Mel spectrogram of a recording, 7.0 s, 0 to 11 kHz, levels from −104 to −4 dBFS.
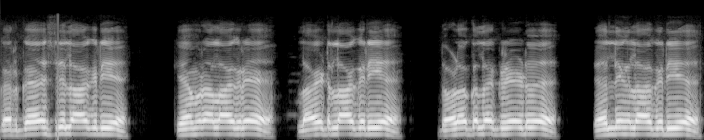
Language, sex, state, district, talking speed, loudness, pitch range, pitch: Marwari, male, Rajasthan, Churu, 185 wpm, -17 LUFS, 145-155 Hz, 150 Hz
